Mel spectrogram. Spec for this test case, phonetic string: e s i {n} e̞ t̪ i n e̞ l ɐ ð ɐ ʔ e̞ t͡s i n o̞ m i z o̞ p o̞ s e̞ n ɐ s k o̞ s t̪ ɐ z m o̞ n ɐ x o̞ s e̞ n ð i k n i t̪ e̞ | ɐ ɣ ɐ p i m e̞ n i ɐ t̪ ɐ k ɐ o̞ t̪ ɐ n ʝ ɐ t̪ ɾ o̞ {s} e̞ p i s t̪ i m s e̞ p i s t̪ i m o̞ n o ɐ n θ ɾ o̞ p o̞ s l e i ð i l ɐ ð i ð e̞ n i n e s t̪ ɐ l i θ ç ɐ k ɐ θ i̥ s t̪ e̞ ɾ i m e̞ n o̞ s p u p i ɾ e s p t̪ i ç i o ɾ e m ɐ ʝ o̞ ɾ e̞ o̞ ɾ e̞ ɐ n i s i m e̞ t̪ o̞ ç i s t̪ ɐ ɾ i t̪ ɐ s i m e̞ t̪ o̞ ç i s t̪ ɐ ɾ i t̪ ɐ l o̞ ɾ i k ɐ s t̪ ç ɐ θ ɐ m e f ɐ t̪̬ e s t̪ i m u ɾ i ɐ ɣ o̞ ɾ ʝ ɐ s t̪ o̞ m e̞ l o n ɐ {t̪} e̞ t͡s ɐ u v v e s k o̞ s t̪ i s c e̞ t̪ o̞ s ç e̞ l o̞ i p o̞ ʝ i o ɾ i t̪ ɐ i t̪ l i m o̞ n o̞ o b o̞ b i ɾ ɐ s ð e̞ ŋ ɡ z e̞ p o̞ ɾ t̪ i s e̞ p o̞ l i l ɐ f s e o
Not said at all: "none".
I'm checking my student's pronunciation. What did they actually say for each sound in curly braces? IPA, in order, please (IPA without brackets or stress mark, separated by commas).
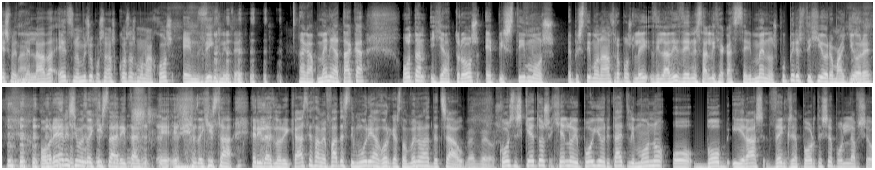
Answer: m, s, d̪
